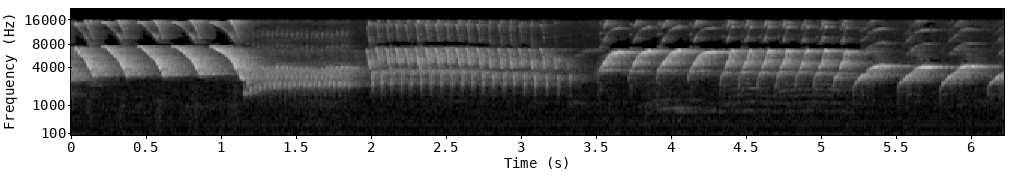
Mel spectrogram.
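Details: Belgian canary male singing loudly at a rival male: fast repeated descending whistled syllables around 3–7k range, then buzzy trills and rolling rapid phrases, all loud and clear.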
